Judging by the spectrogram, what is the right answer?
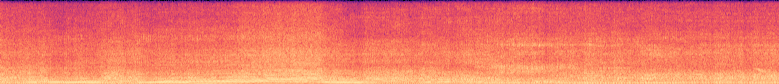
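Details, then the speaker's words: Honda Grand motorcycle that stalls with black spark plug and high fuel use: revs rise and fall with a muffled, choked, held-back note; restricted exhaust outlet from an added insert. "suaranya juga kelihatan Mas Bu tertahan ya pada akhirnya dia akan menumpuk itu jadi e kotoran atau atau sisa pembakaran itu tidak bisa keluar dengan sebenarnya maka dipastikan lama-lama akan kembung"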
